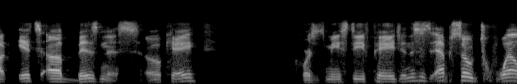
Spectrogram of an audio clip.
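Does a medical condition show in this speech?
No.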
